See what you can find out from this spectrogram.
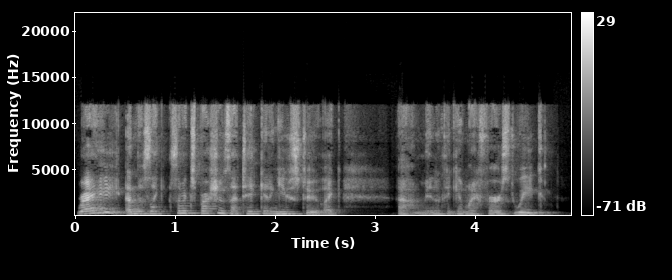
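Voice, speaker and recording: A woman's voice: mid-range voice, lively intonation, brisk, gravelly. A woman in her thirties, a guest in a webinar interview, chatty and thinking aloud with many ums and restarts. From Canada. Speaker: urban planner guest.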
